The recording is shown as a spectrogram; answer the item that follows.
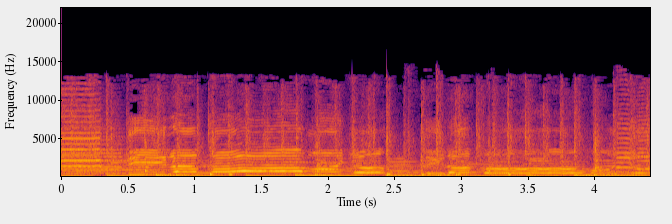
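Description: Salsa music: a bass line repeating in short notes under a sustained, wavering melody line.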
